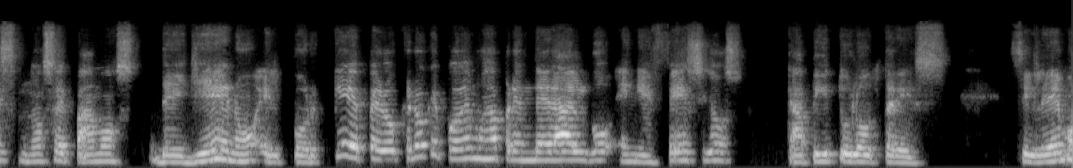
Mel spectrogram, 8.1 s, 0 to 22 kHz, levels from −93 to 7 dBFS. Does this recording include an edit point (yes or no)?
no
